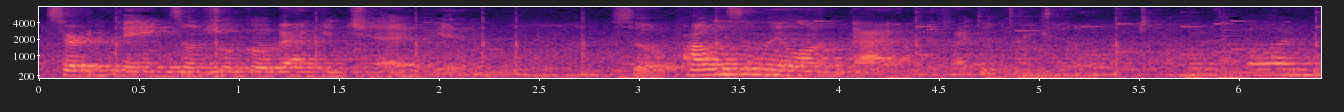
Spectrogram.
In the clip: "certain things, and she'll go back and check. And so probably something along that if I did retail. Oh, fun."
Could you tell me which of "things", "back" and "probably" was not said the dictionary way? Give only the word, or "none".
none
